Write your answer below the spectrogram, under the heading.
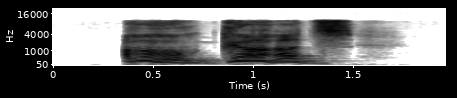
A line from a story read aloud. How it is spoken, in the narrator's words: Jean cried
